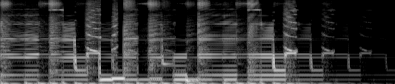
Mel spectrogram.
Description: NRG Arp, trance

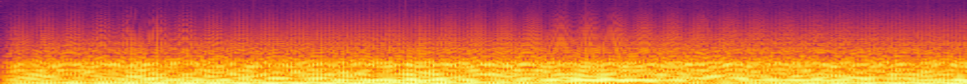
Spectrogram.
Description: LAMBDA, String Machines

